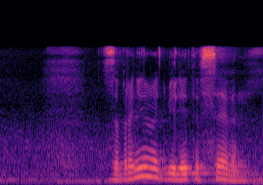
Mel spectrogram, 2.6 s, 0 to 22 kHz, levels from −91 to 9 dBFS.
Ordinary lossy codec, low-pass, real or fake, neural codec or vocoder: none; none; real; none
